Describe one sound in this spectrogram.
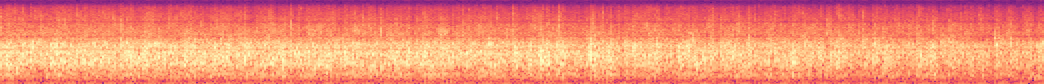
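A large crowd sings together.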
